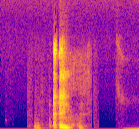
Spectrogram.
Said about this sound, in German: Ich habe dich räuspern hören, das heißt, du bist noch da.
